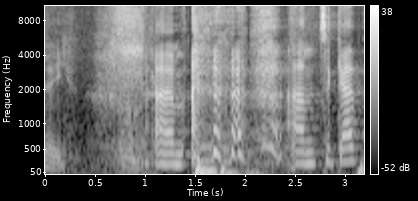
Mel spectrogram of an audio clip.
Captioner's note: sniffs and laughs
